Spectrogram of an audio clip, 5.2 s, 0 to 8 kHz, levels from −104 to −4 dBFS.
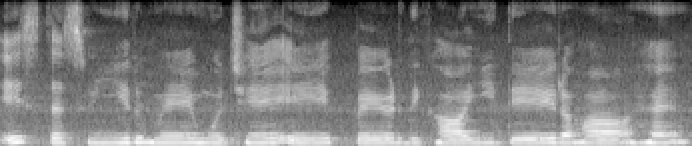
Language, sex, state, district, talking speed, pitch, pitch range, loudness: Hindi, female, Madhya Pradesh, Katni, 115 wpm, 225 Hz, 215-235 Hz, -14 LUFS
